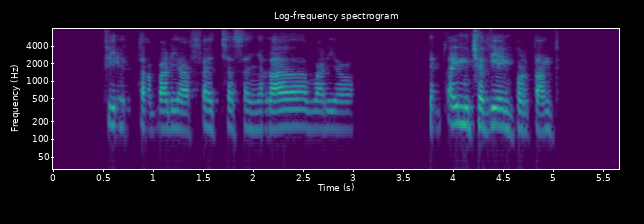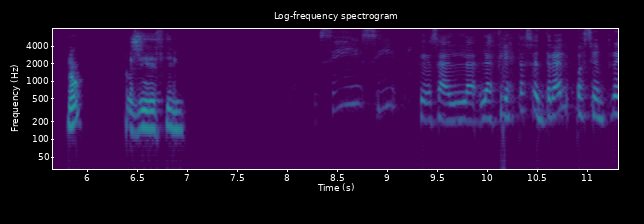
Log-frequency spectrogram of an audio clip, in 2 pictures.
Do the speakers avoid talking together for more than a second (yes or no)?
yes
